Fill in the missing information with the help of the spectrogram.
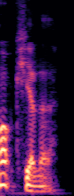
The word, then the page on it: ocular: British English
